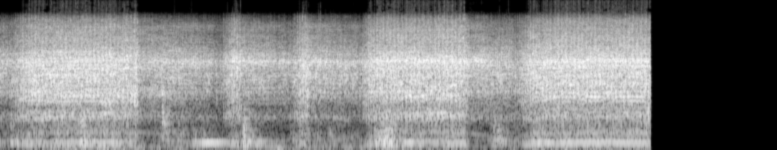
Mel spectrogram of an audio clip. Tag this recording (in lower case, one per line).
chainsaw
